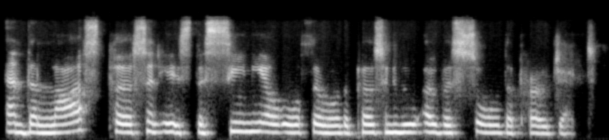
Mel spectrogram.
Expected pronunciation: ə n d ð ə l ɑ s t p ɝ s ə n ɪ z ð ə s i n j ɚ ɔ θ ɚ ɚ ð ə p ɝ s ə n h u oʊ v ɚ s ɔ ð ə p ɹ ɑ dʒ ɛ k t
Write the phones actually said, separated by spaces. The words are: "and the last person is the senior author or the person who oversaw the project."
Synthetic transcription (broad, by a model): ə n ð ə l ɑ s t p ɝ s ə n ɪ z ð ə s i n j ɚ ɔ θ ɚ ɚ ð ə p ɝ s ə n h u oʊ v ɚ s ɔ ð ə p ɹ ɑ dʒ ɛ k t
